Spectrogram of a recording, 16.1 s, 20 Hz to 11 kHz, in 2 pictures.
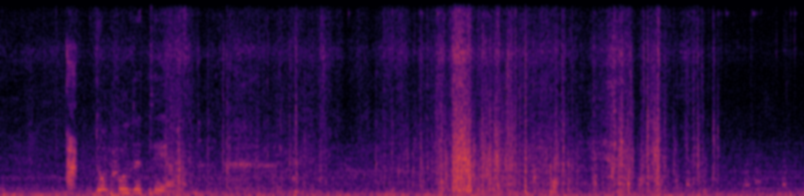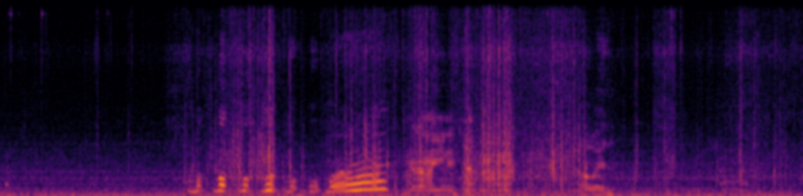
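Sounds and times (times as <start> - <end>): rustling and scuffling: 1.5 - 7.3, 12.8 - 16.0.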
